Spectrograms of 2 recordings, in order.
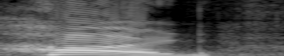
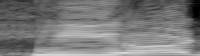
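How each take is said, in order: First: The vowel sounds like the word 'her'. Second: The vowel sounds like the word 'here'. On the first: The speaker calls it right. "इसकी sound क्या आएगी?" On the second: The speaker calls it wrong. "यहाँ पर इसे हियर्ड नहीं पढ़ेंगे"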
